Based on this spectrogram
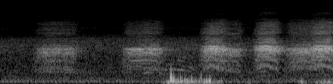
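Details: Hoarse cawing of an Indian crow perched atop a tree in summer heat, several drawn-out caws with a brief low thump or knock among them.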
